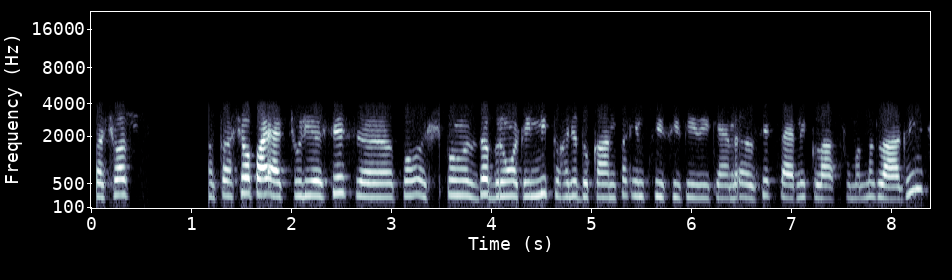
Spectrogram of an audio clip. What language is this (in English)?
Kashmiri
